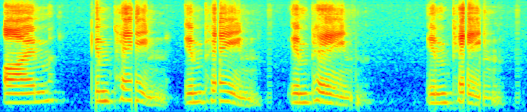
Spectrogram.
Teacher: I'm in pain, but I don't really pronounce it like that. What I really say is an M instead of an N, again, because of the P that's influencing the pronunciation of the nasal consonant. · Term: regressive assimilation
